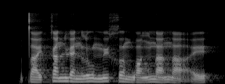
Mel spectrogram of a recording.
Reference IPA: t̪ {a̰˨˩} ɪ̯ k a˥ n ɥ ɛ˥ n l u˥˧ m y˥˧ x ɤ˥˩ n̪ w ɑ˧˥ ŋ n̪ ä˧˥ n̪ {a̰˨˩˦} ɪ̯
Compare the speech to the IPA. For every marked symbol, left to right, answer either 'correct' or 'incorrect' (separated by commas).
incorrect, correct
